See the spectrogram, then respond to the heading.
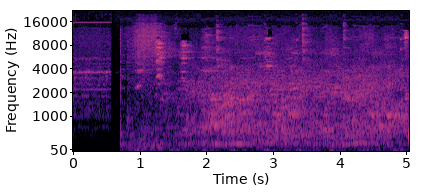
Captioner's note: restaurant noise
